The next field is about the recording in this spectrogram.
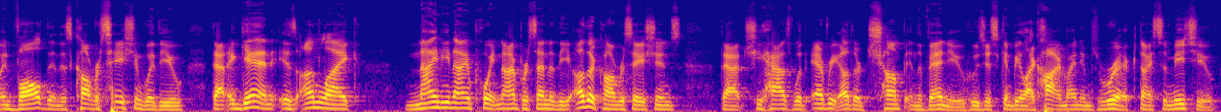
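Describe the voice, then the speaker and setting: A man's voice: mid-range voice, fairly quick. A man coaching as a dating instructor, talking casually, repeating his points and acting out snippets of dialogue. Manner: casual, repetitive, acts out quoted dialogue. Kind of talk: instructional monologue.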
